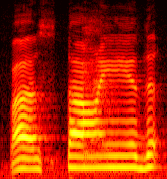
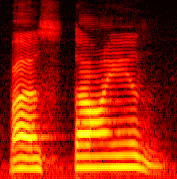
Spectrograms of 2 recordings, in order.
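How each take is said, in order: First: The final d is released with a bounce. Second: The final d is held without a bounce. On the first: The speaker calls it wrong. "Dal sini tidak boleh dikolkolahkan, tidak boleh dibaca fasta'id" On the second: The speaker calls it right. "Jadi agak sedikit ditahan"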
